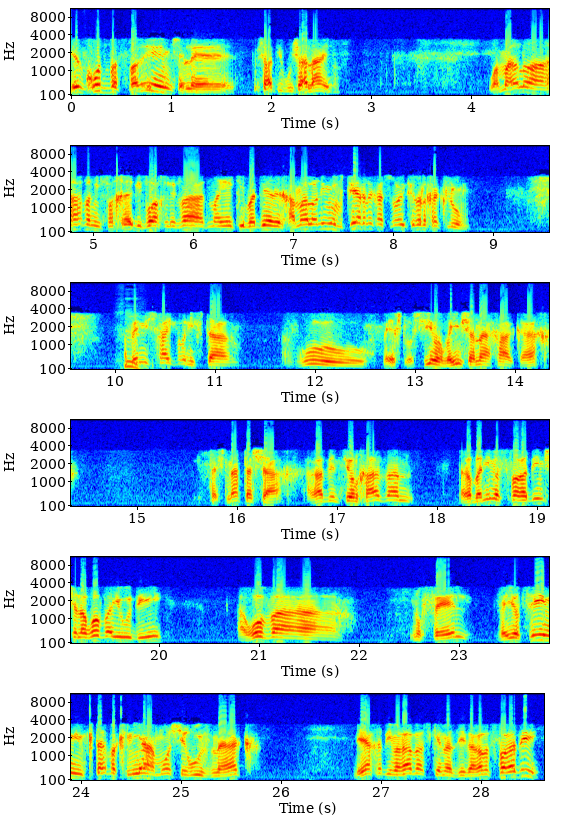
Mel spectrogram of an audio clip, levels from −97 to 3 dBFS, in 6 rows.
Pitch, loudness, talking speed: 185 Hz, -12 LUFS, 130 wpm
